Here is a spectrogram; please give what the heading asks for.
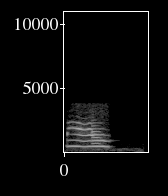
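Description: A man's voice imitates a cat with one drawn-out, steady meow lasting about half a second, fairly loud, followed by a brief faint rumble and then silence.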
